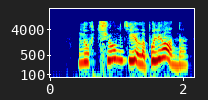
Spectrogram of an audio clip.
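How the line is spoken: Desperate exclamation. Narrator (Russian): в отчаянии воскликнула миссис Керри

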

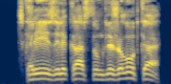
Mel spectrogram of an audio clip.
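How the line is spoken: Shouted. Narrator (Russian): крикнул Рон

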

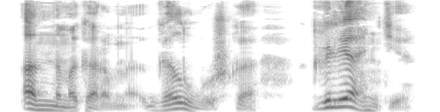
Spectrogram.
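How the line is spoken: Husky voice, building manager. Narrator (Russian): Сиплым голосом произнес управдом

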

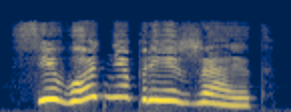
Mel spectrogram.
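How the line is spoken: Cheerful. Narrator (Russian): весело сказала Бетси

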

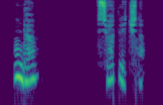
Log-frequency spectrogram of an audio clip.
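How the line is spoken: Trembling whisper. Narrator (Russian): прошептала она, и голос ее задрожал под холодным, изучающим взглядом Мартиновой

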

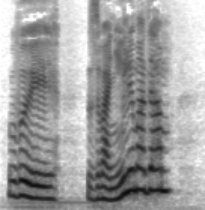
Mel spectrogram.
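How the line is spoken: Slightly trembling question. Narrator (Russian): спросила она слегка дрожащим голосом

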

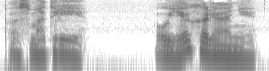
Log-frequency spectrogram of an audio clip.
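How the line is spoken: Whisper. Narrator (Russian): шепнул девочке Фати

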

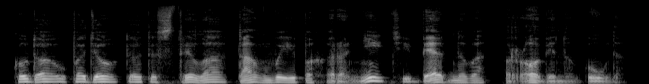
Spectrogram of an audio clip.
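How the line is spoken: Dying man's whisper. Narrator (Russian): умирающий Робин Гуд прошептал

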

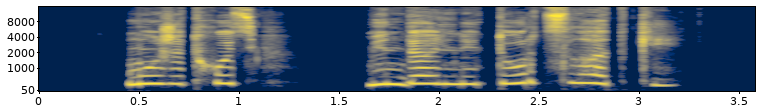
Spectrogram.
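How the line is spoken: Uncertain guess. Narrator (Russian): неуверенно предположила Матильда

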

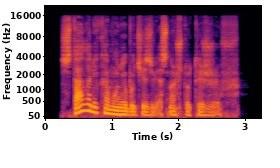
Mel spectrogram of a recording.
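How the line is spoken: Quiet question. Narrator (Russian): тихо спросил Дамблдор

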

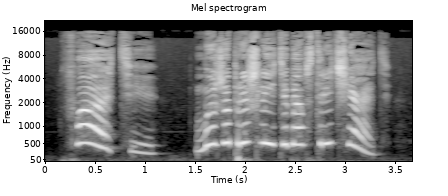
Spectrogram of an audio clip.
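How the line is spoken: Exclamation. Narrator (Russian): воскликнула Бетси

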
